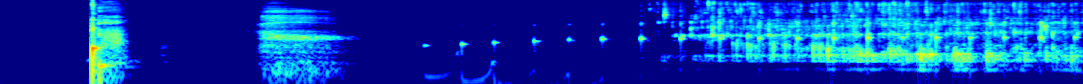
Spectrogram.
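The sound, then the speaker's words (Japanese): A sharp pop, then wine glugs out in quickening drips before streaming steadily into a glass, fairly quiet, with no talking. “あ、ワイン飲みましょうか。私のおすすめの銘柄なんですよ。”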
